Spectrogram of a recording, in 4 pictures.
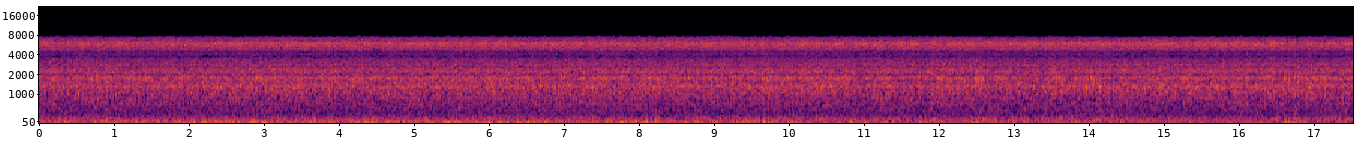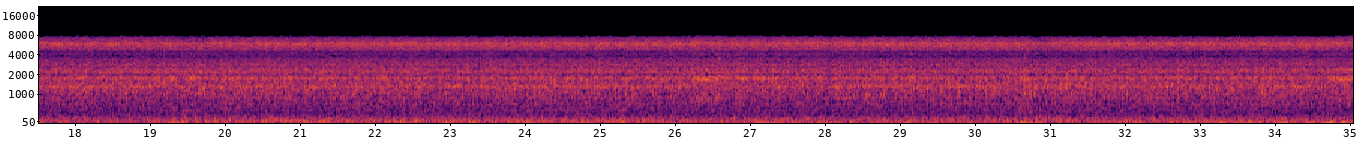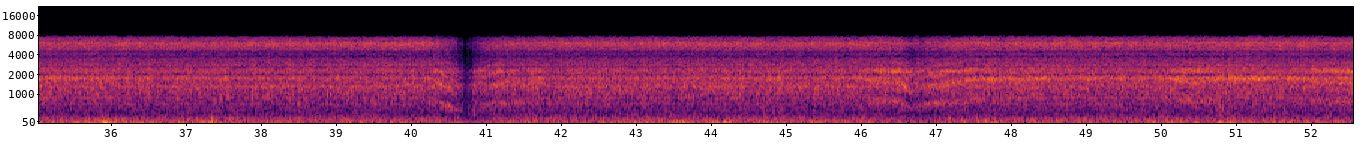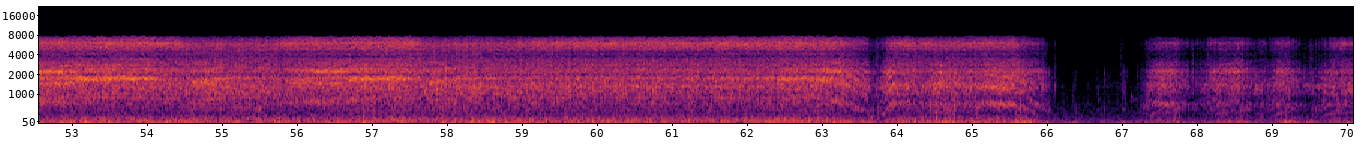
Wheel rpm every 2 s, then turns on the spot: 230, 230, 230, 230, 230, 230, 230, 240, 230, 230, 230, 230, 230, 230, 230, 230, 230, 230, 230, 230, 150, 230, 240, 210, 230, 230, 220, 230, 220, 230, 230, 180, 140, 20, 50.
none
